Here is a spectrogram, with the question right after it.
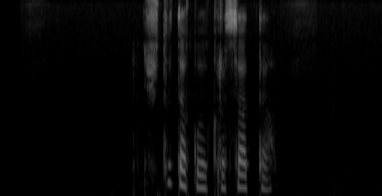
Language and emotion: Russian, neutral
